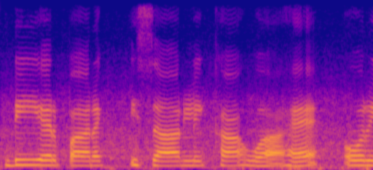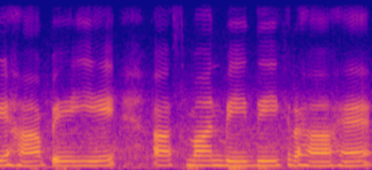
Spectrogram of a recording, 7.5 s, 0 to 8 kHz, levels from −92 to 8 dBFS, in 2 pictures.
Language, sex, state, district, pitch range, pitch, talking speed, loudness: Hindi, female, Haryana, Jhajjar, 215-230 Hz, 220 Hz, 120 wpm, -14 LUFS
